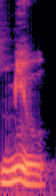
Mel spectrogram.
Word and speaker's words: mu: denote this when we say mu this is pronounced as mu that is population mean when we say X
